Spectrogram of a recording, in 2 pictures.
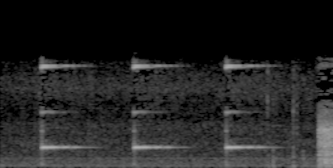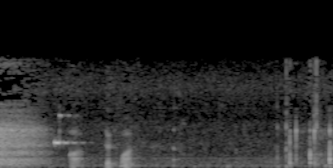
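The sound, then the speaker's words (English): A bright notification chime for a new mail notification rings three times at steady intervals, clear, followed by a short burst of rushing noise and a few scattered clicks and knocks. “New notification from mail, YouTube.”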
